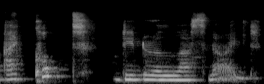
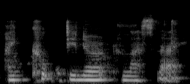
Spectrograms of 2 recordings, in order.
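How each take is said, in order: First: The t ending of cooked is clearly pronounced. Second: The t ending of cooked is dropped.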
